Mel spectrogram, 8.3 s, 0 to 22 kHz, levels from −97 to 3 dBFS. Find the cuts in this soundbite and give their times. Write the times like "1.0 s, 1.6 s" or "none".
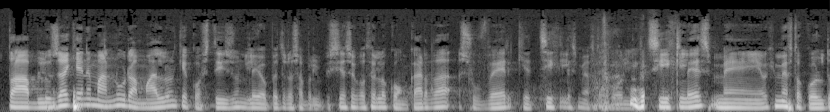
6.4 s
